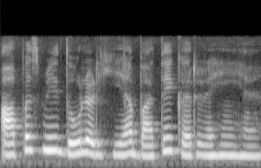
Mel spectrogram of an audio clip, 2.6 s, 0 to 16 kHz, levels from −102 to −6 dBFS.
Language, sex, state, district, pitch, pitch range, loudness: Hindi, female, Uttar Pradesh, Lucknow, 210 Hz, 195-240 Hz, -18 LUFS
